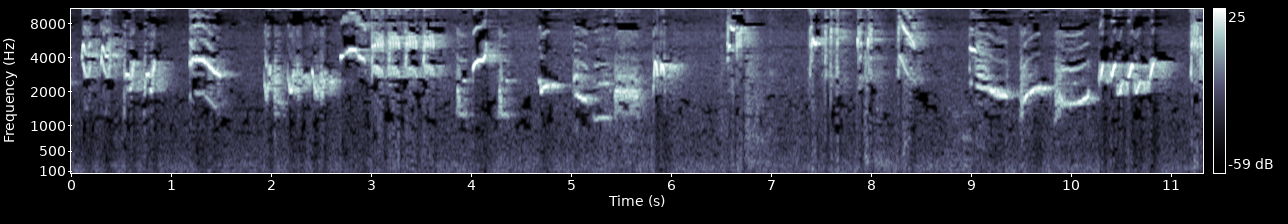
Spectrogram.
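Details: Ngerol ngeplong song of the Orange-headed thrush, called anis kembang: continuous, energetic runs of high whistles, rolling trills and swooping slurs. The phrases are packed closely, with only brief pauses between them.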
